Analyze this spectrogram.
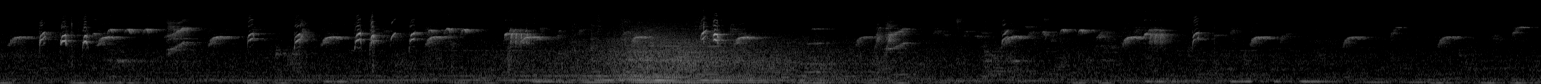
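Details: Male yellow 'bon' canary giving a lively run of high, sharp chirps and short trilled notes, briefly masked midway by a burst of rushing noise, with a low background hum.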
